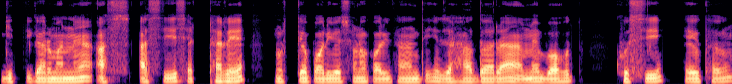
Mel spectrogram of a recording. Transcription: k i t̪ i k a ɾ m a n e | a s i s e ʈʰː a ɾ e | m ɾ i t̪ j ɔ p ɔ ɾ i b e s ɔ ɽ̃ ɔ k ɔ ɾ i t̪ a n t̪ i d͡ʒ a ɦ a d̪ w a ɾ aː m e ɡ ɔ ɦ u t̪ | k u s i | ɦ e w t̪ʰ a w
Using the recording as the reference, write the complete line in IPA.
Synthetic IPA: ɡ i t̪ i k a ɾ m a n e | a s i s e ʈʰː a ɾ e | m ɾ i t̪ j ɔ p ɔ ɾ i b e s ɔ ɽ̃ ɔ k ɔ ɾ i t̪ʰ a n t̪ i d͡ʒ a ɦ a d̪ w a ɾ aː m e b ɔ ɦ u t̪ | kʰ u s i | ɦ e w t̪ʰ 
